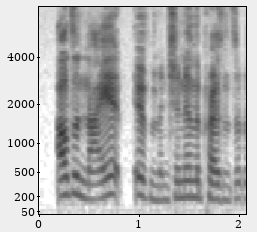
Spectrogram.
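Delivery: ordinary delivery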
